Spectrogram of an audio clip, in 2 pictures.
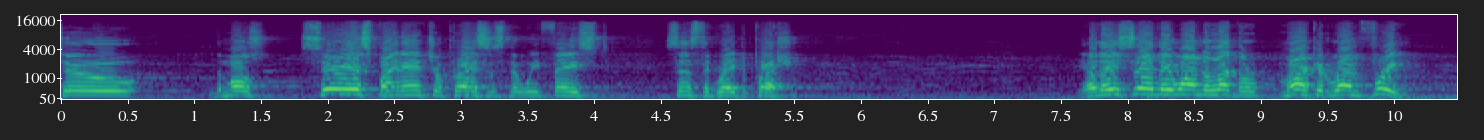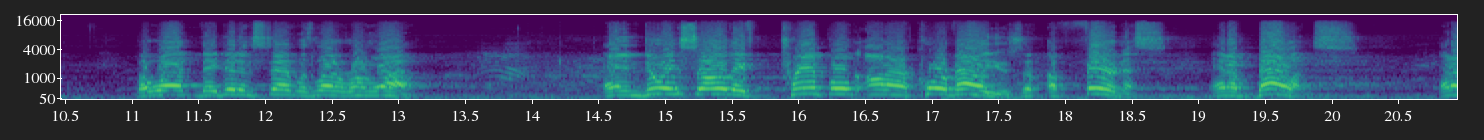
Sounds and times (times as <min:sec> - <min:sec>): Speech: 0:01.2 - 0:05.6, 0:07.6 - 0:10.2, 0:11.0 - 0:13.2, 0:14.5 - 0:20.9.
